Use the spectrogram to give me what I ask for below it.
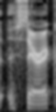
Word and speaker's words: Szarekh: How'd you say Sarek? – Yeah, Sarek. – Silent Z? – Usually you just call him the Silent King. – No, I meant the Z. – The Z? – Because it's spelled S-Z-A-R-E-K-H. Silent Z, Silent H.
